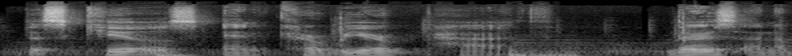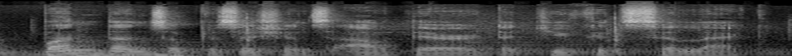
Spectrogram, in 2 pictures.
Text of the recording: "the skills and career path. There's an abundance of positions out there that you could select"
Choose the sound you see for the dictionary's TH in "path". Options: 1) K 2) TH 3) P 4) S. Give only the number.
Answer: 2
